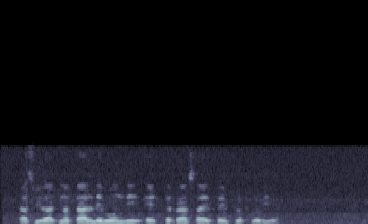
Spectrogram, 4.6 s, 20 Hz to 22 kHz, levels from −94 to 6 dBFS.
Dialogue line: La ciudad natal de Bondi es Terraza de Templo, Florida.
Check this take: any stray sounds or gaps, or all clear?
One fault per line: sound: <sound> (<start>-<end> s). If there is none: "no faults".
no faults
